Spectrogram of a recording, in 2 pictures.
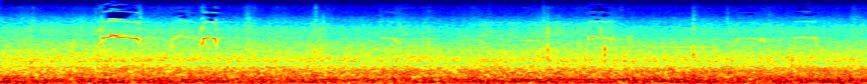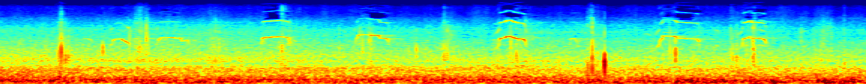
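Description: Several birds giving short, high, repeated calls, many in quick succession, over a steady low rumble.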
